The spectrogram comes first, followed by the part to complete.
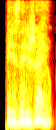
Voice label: Reloading Quiet, russian; Producer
